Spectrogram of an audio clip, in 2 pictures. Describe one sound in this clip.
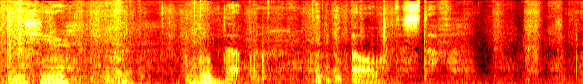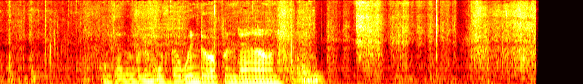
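Metal parts inside a car door rattle and click under handling.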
